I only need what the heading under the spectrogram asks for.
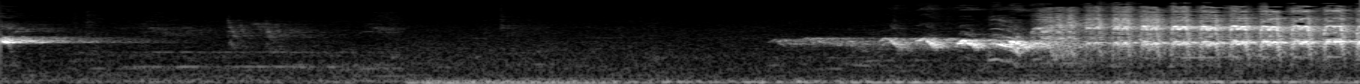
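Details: Masked laughingthrush: a short whistled note, a quiet gap, then a rising run of notes building into a loud, harsh, rapid rattling chatter.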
